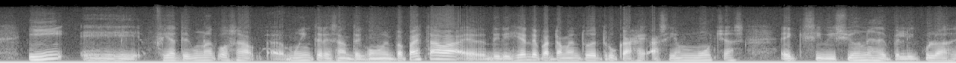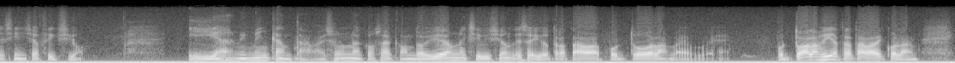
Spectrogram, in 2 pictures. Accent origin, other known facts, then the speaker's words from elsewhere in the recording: Havana, Cuba; born there; Yo nací en El Vedado. Yo no llegué desde el extranjero.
